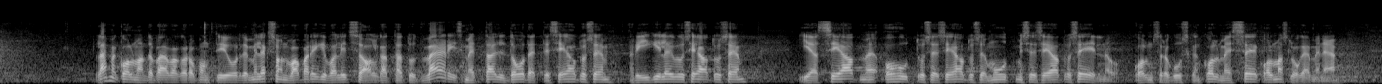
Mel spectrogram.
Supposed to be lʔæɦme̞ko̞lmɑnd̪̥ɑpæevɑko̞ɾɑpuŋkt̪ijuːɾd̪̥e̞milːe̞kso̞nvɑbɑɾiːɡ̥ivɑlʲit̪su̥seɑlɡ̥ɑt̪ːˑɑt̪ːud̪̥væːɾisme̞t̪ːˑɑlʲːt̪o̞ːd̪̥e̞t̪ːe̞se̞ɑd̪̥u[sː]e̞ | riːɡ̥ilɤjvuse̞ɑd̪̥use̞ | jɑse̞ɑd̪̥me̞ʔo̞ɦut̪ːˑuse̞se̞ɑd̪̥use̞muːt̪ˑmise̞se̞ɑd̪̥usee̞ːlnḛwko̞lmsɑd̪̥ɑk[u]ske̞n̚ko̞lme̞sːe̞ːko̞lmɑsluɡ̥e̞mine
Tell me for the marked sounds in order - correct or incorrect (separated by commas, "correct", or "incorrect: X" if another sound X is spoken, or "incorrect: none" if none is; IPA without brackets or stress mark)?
incorrect: s, incorrect: uː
